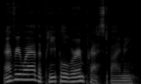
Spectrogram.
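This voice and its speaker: A man's voice: mid-range voice, big pitch swings, fast talker, clean tone, no echo, clean studio sound, voice pushed up, close to an everyday voice. A man voicing a cheerful, boastful wandering mullah in a storybook, chatty and breezily self-assured. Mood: breezy, boastful.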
